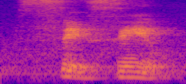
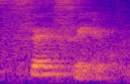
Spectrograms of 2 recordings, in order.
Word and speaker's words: seseo: sur de España, las letras C, Z y S tienen un sonido similar a la letra S. Este fenómeno lingüístico se conoce como ceseo. Es decir, la C, la Z y la S se pronuncian igual.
